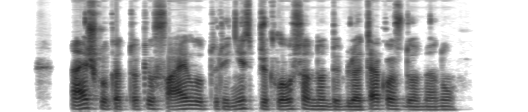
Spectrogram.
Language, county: Lithuanian, Vilnius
